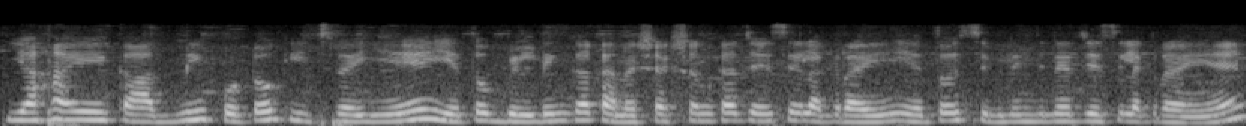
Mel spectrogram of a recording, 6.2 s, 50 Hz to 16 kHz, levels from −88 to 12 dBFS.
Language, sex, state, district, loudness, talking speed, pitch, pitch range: Hindi, female, Bihar, West Champaran, -17 LUFS, 230 wpm, 210 Hz, 200-230 Hz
